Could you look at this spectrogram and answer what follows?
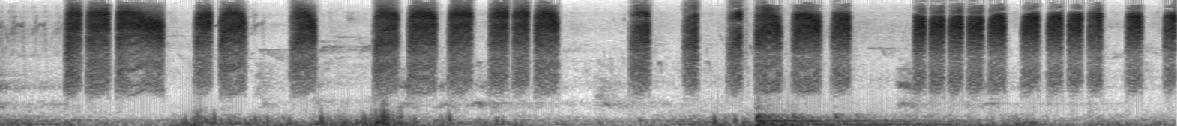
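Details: A house wren scolding a camera near its nest gives many short harsh chattering bursts in uneven clusters. The rasping notes repeat quickly, with faint low background noise.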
